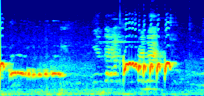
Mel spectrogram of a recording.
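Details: A local zebra dove, singing readily, opens with a drawn-out wavering coo, pauses, then bursts into a quick stuttering series of bright pulsed notes that fade at the end.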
